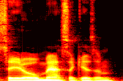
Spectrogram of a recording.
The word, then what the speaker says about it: sadomasochism: form of this word the ik Rex pronunciation is sadomasochism and it's the psychological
